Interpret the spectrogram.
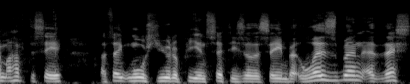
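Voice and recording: A man with a Scottish accent speaks at a moderate pace in a fairly high voice. The pitch variation is ordinary, and the sound is dry and close with no echo.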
